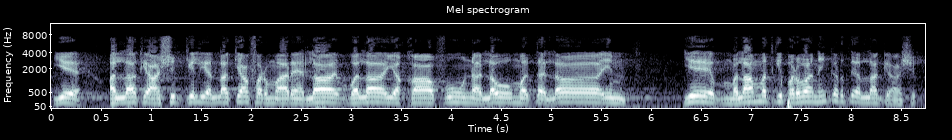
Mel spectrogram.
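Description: A man giving a sermon in a scolding, emphatic way, reciting Arabic verses slowly. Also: fairly high pitch, fairly even intonation, a bit bright, long reverb tail, highs cut off. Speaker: preacher.

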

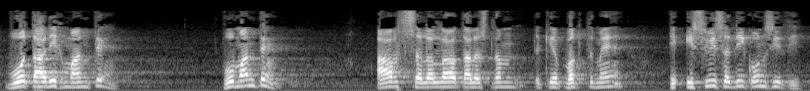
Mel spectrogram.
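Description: Preacher: a man with a higher-pitched voice who talks with the crowd and acts out the people in his stories. Dull recording with a long hall reverb. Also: long pauses, fairly bright tone. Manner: conversational, asks the audience questions, acts out the voices in his stories. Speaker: Islamic preacher. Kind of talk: sermon with anecdotes.

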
